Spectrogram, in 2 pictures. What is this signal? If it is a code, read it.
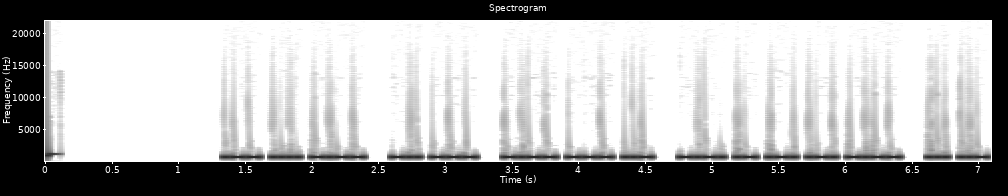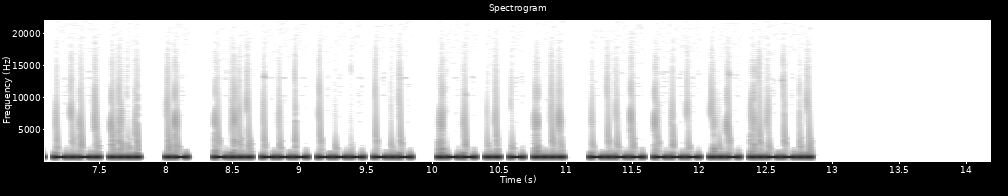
Morse code, heard as a keyed tone, about 40 wpm, 700 Hz. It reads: WHY DO YOU CARRY SUCH A BOOK WITH YOU?
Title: Sentences from Top 1000 Words - Review Part 1 - 40wpm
